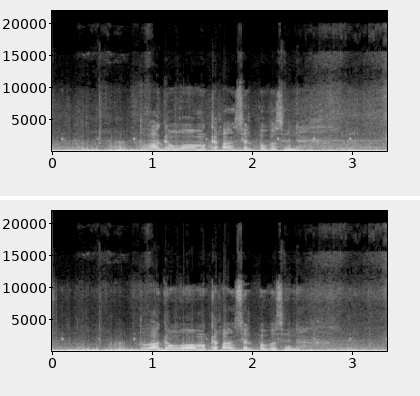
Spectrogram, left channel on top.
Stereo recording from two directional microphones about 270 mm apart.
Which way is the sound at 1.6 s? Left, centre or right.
Right.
